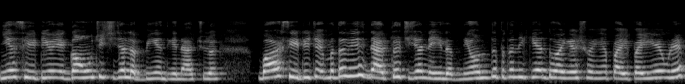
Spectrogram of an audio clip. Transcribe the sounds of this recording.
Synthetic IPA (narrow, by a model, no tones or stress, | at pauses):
ɪ̃ãːsiːʈiːɦoːiɛːɡãːũːt͡ʃit͡ʃiːzãːləbiːɦãːnd̪ĩːɛ̃ːnɛːt͡ʃʊɾəl | baːɾsiːʈ̬iːt͡ʃəmət̪ləbeːnɛːt͡ʃʊɾəlt͡ʃiːzãːnəĩːləbnĩːãːʊnːt̪oːpət̪aːnĩːkɪãːd̪ʊaːĩjãːʃaːĩjãːpaːiːpaːiːɛːʊnẽː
